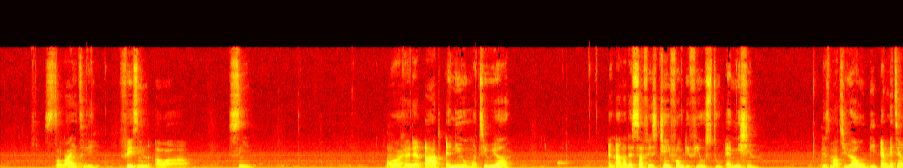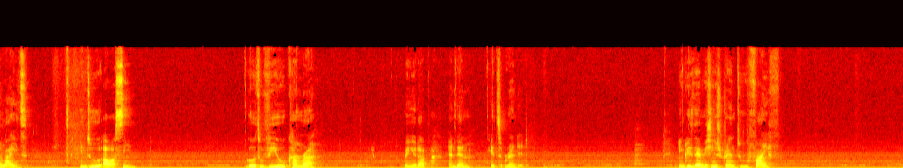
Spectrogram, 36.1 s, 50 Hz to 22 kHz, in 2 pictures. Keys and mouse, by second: 2.4 click, 8.2-11.6 drag, 12.1-15.8 drag, 35.4-36.1 drag.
